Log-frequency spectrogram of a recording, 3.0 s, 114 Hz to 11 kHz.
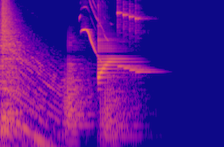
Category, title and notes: Sound effects > Electronic / Design
Comedic Sting (Cut The Music) 2
boing, boing-sound, comedic-hit, comedic-stab, comedy-boing, comedy-hit, comedy-stab, comedy-sting, funny-hit, funny-sound, funny-sting, jaw-harp, jew-harp, oops, silly, silly-hit, silly-sting, slapstick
